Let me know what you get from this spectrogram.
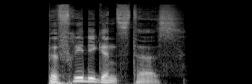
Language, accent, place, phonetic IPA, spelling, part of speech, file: German, Germany, Berlin, [bəˈfʁiːdɪɡn̩t͡stəs], befriedigendstes, adjective, De-befriedigendstes.ogg
- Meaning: strong/mixed nominative/accusative neuter singular superlative degree of befriedigend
